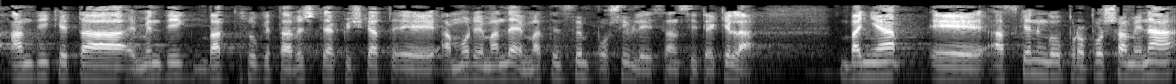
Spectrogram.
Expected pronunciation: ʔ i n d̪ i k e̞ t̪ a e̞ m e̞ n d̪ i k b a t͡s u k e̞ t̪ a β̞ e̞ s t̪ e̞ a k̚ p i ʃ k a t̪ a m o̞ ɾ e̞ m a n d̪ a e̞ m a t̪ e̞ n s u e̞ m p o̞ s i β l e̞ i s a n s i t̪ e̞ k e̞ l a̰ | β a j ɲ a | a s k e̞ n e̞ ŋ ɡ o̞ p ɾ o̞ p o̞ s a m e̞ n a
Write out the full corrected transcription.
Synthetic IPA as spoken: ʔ a n d̪ i k e̞ t̪ a e̞ m e̞ n d̪ i k b a t͡s u k e̞ t̪ a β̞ e̞ s t̪ e̞ a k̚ p i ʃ k a t̪ a m o̞ ɾ e̞ m a n d̪ a e̞ m a t̪ e̞ n s u e̞ m p o̞ s i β l e̞ i s a n s i t̪ e̞ k e̞ l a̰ | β a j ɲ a | a s k e̞ n e̞ ŋ ɡ o̞ p ɾ o̞ p o̞ s a m e̞ n a

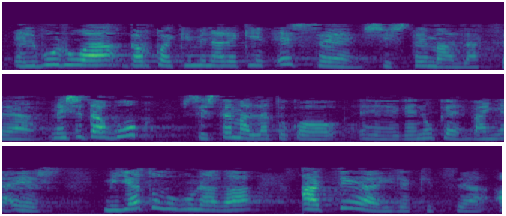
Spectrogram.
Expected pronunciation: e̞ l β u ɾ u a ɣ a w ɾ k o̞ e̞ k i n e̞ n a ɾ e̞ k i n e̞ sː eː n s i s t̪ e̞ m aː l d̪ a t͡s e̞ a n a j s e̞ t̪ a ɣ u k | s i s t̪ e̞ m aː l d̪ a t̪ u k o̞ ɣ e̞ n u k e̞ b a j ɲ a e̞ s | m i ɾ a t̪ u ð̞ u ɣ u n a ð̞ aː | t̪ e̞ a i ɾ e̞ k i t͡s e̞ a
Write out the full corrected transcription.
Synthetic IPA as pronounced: e̞ l β u ɾ u a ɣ a w ɾ k o̞ e̞ k i m e̞ n a ɾ e̞ k i n e̞ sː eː n s i s t̪ e̞ m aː l d̪ a t͡s e̞ a n a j s e̞ t̪ a ɣ u k | s i s t̪ e̞ m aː l d̪ a t̪ u k o̞ ɣ e̞ n u k e̞ b a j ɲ a e̞ s | m i ʎ a t̪ u ð̞ u ɣ u n a ð̞ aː | t̪ e̞ a i ɾ e̞ k i t͡s e̞ a

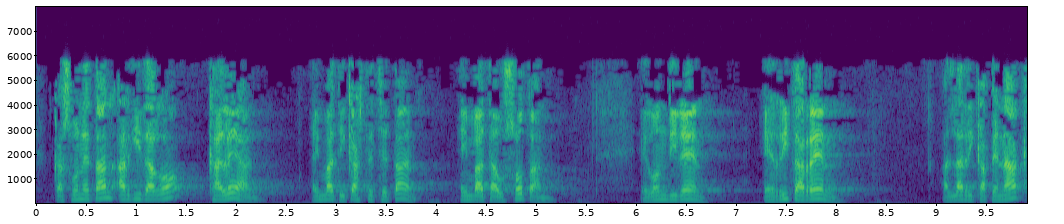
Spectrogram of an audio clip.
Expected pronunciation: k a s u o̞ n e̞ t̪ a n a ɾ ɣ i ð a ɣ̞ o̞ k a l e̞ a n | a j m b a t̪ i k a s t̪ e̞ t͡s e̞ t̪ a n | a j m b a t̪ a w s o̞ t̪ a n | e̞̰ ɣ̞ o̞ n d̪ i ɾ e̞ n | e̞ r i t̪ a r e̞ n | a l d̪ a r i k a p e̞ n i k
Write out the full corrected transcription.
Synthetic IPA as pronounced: k a s u o̞ n e̞ t̪ a n a ɾ ɣ i ð a ɣ̞ o̞ k a l e̞ a n | a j m b a t̪ i k a s t̪ e̞ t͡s e̞ t̪ a n | a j m b a t̪ a w s o̞ t̪ a n | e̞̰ ɣ̞ o̞ n d̪ i ɾ e̞ n | e̞ r i t̪ a r e̞ n | a l d̪ a r i k a p e̞ n a k

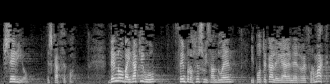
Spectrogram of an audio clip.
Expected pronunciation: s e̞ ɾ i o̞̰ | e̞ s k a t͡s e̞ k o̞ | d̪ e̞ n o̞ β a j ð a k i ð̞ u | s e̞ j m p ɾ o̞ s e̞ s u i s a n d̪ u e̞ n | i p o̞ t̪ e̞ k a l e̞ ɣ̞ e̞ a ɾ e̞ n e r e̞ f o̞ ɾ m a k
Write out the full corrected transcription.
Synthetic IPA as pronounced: s e̞ ɾ i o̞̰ | e̞ s k a t͡s e̞ k o̞ | d̪ e̞ n o̞ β a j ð a k i ɣ̞ u | s e̞ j m p ɾ o̞ s e̞ s u i s a n d̪ u e̞ n | i p o̞ t̪ e̞ k a l e̞ ɣ̞ e̞ a ɾ e̞ n e r e̞ f o̞ ɾ m a k

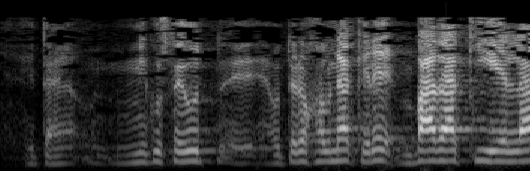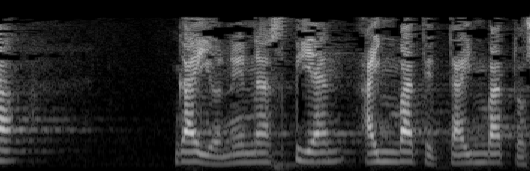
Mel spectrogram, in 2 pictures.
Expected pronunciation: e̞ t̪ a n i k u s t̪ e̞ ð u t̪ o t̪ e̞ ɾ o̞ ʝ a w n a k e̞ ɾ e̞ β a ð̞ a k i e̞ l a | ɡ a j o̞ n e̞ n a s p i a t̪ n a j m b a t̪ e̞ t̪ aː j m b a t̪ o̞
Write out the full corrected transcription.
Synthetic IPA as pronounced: e̞ t̪ a n i k u s t̪ e̞ ð u t̪ o t̪ e̞ ɾ o̞ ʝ a w n a k e̞ ɾ e̞ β a ð̞ a k i e̞ l a | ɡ a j o̞ n e̞ n a s p i a n a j m b a t̪ e̞ t̪ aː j m b a t̪ o̞

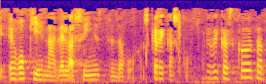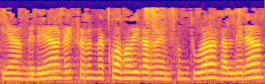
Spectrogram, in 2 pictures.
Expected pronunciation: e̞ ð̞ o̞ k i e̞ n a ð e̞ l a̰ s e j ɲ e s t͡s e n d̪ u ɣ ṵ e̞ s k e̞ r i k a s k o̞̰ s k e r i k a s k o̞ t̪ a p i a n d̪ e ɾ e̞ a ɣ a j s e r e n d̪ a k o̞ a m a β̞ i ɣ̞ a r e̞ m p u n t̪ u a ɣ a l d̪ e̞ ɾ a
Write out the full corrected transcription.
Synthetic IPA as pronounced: e̞ ɣ̞ o̞ k i e̞ n a ð e̞ l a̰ s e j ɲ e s t͡s e n d̪ u ɣ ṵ e̞ s k e̞ r i k a s k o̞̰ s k e r i k a s k o̞ t̪ a p i a n d̪ e ɾ e̞ a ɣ a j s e r e n d̪ a k o̞ a m a β̞ i ɣ̞ a r e̞ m p u n t̪ u a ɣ a l d̪ e̞ ɾ a

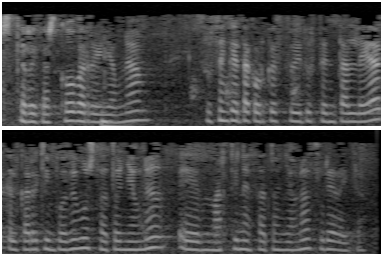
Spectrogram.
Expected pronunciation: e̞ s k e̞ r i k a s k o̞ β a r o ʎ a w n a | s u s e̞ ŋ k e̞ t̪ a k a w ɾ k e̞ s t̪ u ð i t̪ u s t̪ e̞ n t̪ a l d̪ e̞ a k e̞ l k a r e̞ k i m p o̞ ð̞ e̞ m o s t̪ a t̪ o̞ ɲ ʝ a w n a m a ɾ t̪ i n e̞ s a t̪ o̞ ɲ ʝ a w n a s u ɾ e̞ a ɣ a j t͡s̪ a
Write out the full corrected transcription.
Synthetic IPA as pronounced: e̞ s k e̞ r i k a s k o̞ β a r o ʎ a w n a | s u s e̞ ŋ k e̞ t̪ a k a w ɾ k e̞ s t̪ u ð i t̪ u s t̪ e̞ n t̪ a l d̪ e̞ a k e̞ l k a r e̞ k i m p o̞ ð̞ e̞ m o s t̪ a t̪ o̞ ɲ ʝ a w n a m a ɾ t̪ i n e̞ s a t̪ o̞ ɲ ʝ a w n a s u ɾ e̞ a ð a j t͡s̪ a

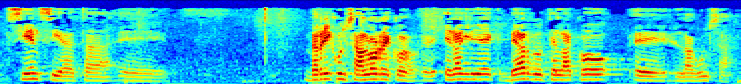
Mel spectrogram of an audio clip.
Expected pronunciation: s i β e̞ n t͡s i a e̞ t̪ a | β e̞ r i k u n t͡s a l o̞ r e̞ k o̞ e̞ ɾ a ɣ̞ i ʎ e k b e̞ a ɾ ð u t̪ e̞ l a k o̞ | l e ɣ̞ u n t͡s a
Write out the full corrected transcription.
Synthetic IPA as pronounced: s i e̞ n t͡s i a e̞ t̪ a | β e̞ r i k u n t͡s a l o̞ r e̞ k o̞ e̞ ɾ a ɣ̞ i ʎ e k b e̞ a ɾ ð u t̪ e̞ l a k o̞ | l a ɣ̞ u n t͡s a

